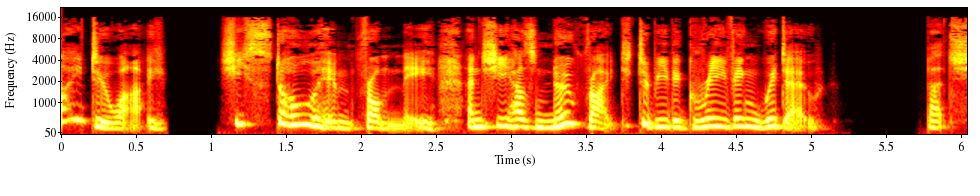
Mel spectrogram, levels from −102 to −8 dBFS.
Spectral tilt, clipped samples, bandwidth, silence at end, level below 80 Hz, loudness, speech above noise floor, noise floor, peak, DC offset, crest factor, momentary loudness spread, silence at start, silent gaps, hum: -4 dB/octave; under 0.1%; 16.5 kHz; 0 s; -62 dBFS; -16 LUFS; 71 dB; -87 dBFS; 0 dBFS; under 0.1%; 16 dB; 11 LU; 0 s; 0.77-0.99 s, 5.29-5.69 s; none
